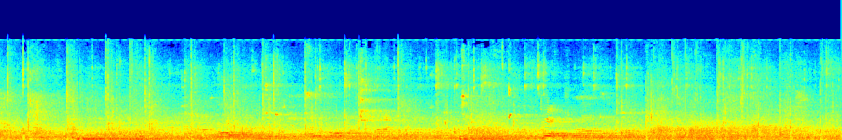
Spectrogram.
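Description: Table tennis ball clicking off the bats and table during a serve and short rally, heard over many voices talking in a large hall.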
